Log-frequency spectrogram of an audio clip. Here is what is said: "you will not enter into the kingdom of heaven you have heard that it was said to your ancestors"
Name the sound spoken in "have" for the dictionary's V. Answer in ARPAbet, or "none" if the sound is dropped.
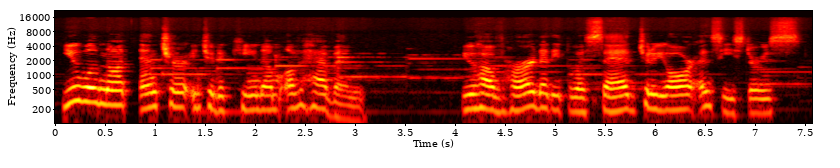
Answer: V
